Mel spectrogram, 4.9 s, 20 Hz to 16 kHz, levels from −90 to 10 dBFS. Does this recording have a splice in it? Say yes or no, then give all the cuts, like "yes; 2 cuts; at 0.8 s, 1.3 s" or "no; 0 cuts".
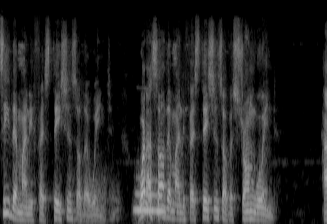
no; 0 cuts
